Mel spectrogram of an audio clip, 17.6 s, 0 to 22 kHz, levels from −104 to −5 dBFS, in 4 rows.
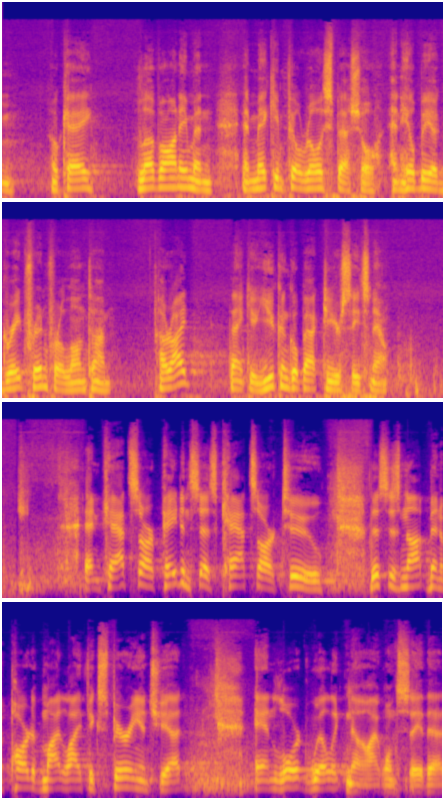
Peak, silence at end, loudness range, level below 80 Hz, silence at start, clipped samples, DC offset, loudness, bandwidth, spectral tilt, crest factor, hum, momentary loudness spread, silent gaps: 0 dBFS; 0 s; 4 LU; -42 dBFS; 0 s; under 0.1%; under 0.1%; -16 LUFS; 16 kHz; -4 dB/octave; 16 dB; none; 11 LU; none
